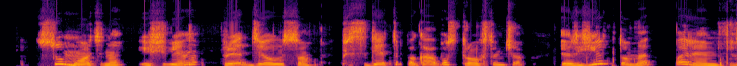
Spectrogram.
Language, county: Lithuanian, Kaunas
